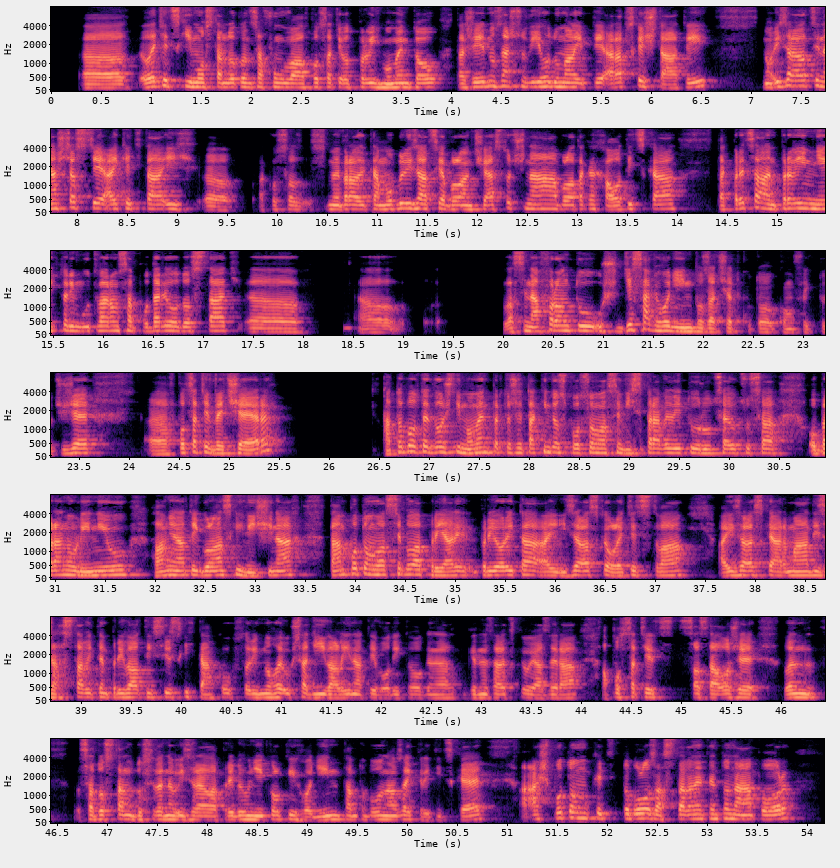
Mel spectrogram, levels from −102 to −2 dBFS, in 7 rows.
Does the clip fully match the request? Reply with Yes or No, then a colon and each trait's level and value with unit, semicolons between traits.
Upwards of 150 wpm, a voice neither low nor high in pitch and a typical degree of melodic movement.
Yes: average, 160 wpm; medium, 150 Hz; average, 3.4 semitones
